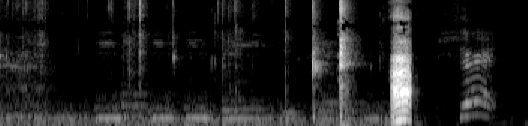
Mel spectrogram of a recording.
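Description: Two sharp clicks as a clear plastic aligner is pushed onto the teeth, then right after a short, loud cry of pain from the woman fitting it.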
